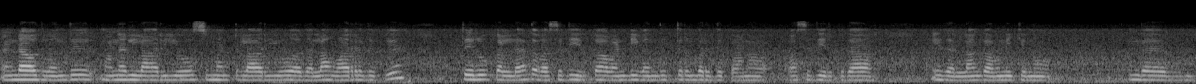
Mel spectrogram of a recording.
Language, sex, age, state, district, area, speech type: Tamil, female, 45-60, Tamil Nadu, Dharmapuri, rural, spontaneous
